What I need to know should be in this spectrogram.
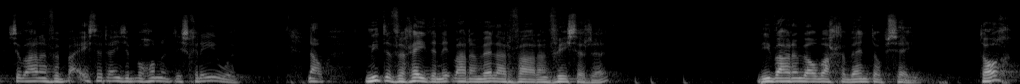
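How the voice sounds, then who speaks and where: A man's voice: mid-range voice, a little mellow. Older man, pentecostal-style sermon, rhetorical questions, emphatic quoted voices. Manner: rising emphatic acted quotes. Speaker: pastor.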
